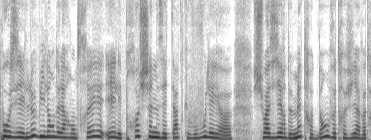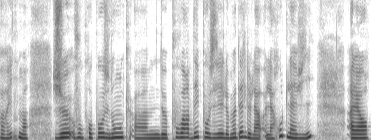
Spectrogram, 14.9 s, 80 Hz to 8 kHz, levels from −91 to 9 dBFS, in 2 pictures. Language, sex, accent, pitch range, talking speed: French, female, French, 205-255 Hz, 165 wpm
